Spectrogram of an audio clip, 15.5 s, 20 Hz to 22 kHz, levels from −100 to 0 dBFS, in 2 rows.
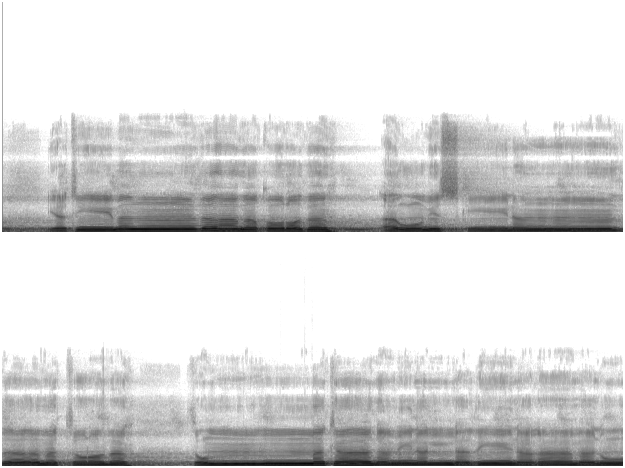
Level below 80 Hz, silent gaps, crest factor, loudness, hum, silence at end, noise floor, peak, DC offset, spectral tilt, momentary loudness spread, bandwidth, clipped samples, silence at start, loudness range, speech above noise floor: -58 dBFS; none; 12 dB; -13 LUFS; none; 0 s; -34 dBFS; 0 dBFS; under 0.1%; -10 dB/octave; 11 LU; 8.8 kHz; under 0.1%; 0 s; 4 LU; 22 dB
